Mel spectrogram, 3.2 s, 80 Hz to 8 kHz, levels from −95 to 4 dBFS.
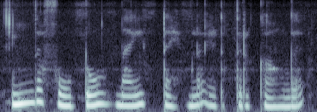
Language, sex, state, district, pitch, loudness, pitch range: Tamil, female, Tamil Nadu, Nilgiris, 210 Hz, -15 LUFS, 200-230 Hz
